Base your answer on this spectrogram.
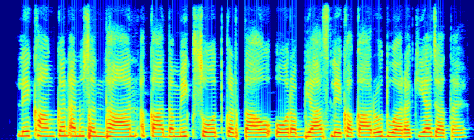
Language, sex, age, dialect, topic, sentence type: Hindi, female, 18-24, Marwari Dhudhari, banking, statement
